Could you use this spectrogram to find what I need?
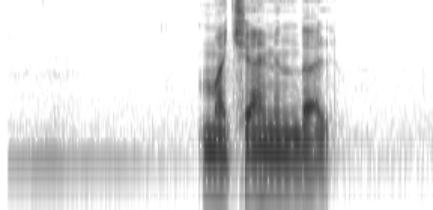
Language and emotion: Russian, neutral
